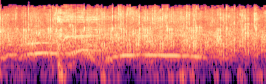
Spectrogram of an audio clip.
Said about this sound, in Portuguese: Palmas para a Rita.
